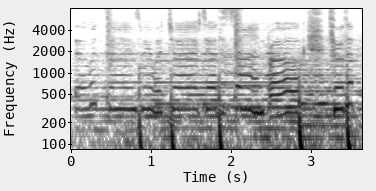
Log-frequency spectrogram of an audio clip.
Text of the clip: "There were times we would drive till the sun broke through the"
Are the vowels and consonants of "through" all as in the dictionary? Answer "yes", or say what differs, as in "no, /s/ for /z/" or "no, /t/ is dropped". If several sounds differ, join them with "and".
yes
